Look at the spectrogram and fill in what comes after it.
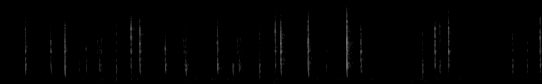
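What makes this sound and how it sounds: Long nails tap the top and thumbsticks of a white, hollow plastic Xbox controller held in both hands. The result is an irregular run of quick, dry, bright clicks that die off instantly over a quiet background.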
